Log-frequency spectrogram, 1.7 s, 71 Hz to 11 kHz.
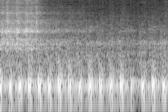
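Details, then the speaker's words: Polaris Sportsman 500 single-cylinder ATV after carburetor rejetting, even fast settled idle around 1250 rpm with no hunting or surging, possibly running slightly rich by design; normal idle. "that sounds much better e so I like a title around [Music] 1250 sounds like or it kind of sounds like it's running a bit Rich"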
